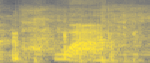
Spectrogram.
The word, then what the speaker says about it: quoi: QU, now quoi is an example. That would generally be like a KW, like quoi, or quoi, no.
